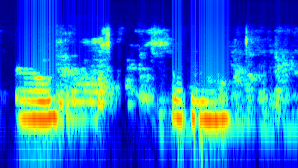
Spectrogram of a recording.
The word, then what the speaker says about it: brought: Jadi GH-nya nggak dibaca. Brought.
